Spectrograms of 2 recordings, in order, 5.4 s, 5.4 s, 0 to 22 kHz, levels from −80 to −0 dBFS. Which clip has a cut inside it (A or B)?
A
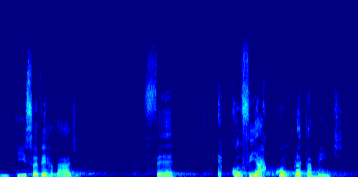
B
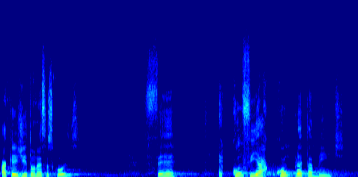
A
